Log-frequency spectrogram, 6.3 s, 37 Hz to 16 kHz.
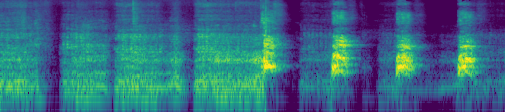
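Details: Labrador Retrievers, an adult of 10 years and a 17-week-old puppy, at tug-of-war play; long low growls give way to four sharp barks spaced under a second apart.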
